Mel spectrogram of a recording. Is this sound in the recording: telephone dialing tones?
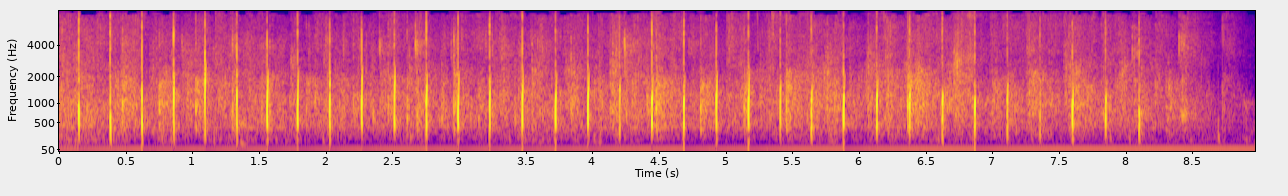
no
